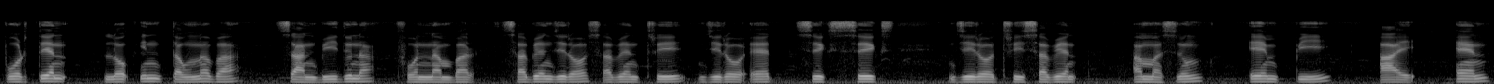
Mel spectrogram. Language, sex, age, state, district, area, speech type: Manipuri, male, 45-60, Manipur, Churachandpur, rural, read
